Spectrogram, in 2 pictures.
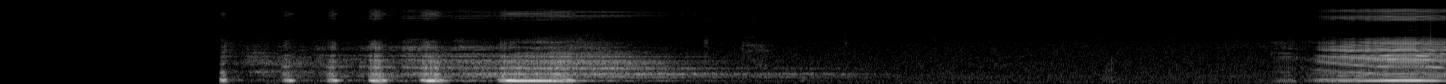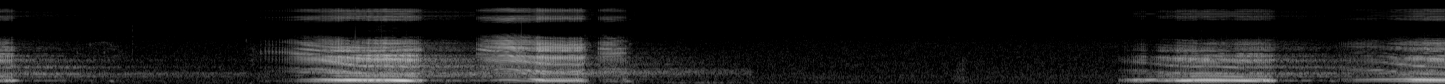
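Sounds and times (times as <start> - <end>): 
fallow deer groaning: 2.2 - 8.8, 12.7 - 16.3, 17.0 - 22.0, 25.7 - 28.8.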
